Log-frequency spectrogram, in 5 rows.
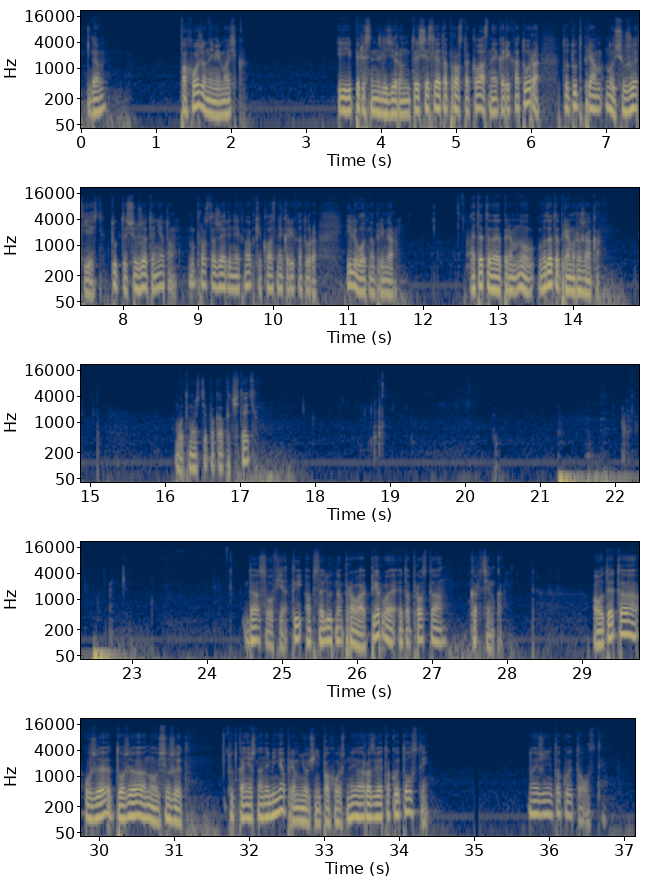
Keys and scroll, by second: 0.1 space, 6.2 space, 36.9 space.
